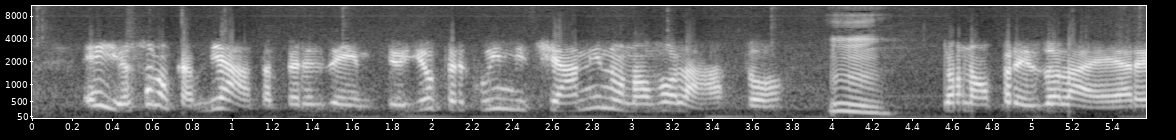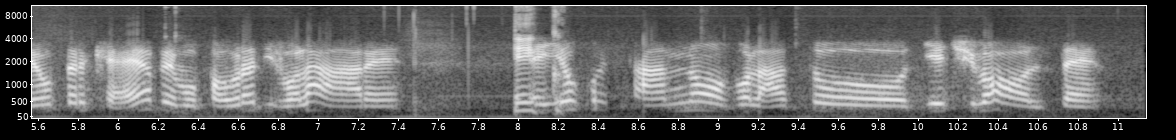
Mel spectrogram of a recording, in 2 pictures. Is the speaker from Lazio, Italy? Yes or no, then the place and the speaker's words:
no; Bologna, Emilia-Romagna, Italy; io ho 38 anni, vengo da Bologna, abito in provincia di Bologna.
